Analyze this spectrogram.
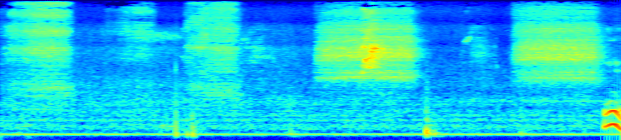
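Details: Hand-raised tropical screech owl chick in captivity asking for food with rough, airy hisses of varying length, a few soft clicks, and a brief tonal squeal at the very end over a constant low electrical hum.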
